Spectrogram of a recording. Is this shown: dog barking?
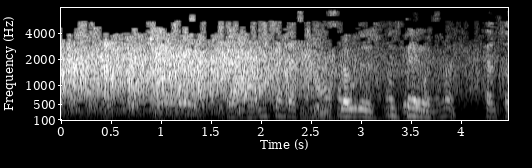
no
